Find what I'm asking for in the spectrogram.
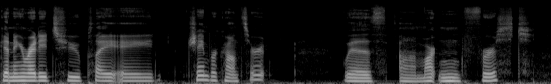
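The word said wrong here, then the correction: Fröst: I don't really know how to say his name properly. He's a Swedish, right? – Frost. – It's O with those two. Does it have the dots over it? – Yes.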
